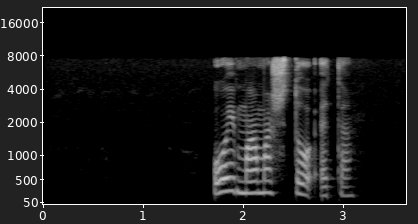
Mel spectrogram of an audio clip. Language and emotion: Russian, neutral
